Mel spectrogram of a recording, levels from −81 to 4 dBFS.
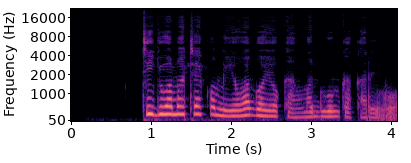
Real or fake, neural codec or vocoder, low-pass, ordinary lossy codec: fake; codec, 44.1 kHz, 7.8 kbps, Pupu-Codec; none; none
